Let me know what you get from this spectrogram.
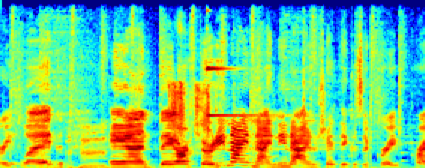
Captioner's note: cash register dinging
